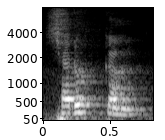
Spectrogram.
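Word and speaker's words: சருக்கம்: The same is pronounced as Charukam in Tamil literature.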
